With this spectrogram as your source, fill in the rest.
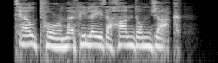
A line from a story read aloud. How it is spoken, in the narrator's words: Levi snarled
